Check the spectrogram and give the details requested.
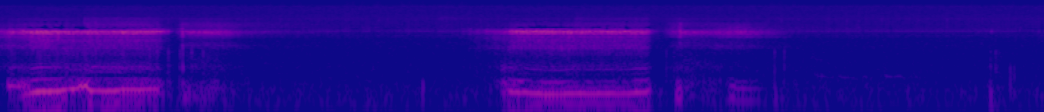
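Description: Loud, low rattling snores on each in-breath with softer out-breaths, two full cycles in about ten seconds; steady snoring.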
